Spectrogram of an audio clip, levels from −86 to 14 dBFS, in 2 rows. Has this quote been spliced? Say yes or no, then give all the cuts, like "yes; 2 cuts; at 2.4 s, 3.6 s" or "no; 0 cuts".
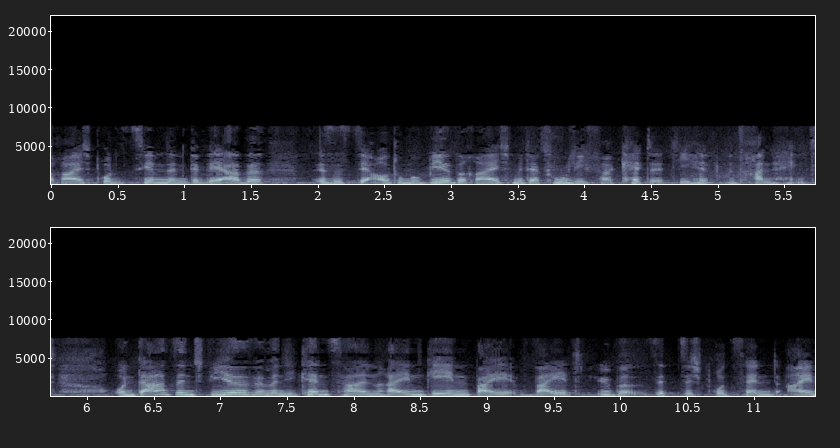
yes; 1 cut; at 3.7 s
